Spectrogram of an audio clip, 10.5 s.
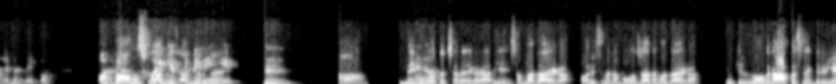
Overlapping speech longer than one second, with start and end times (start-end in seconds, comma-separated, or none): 1.5-2.8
